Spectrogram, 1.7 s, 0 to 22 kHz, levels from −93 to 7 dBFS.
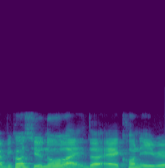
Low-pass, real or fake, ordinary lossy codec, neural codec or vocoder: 7.2 kHz; real; none; none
